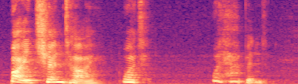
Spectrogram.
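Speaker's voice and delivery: very high shocked stammer, rising in pitch. Narrator voicing a woman who sees the gutted citadel, stammering in shock. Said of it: "She stammers".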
